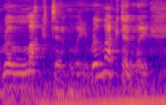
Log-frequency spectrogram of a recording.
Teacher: this word has four syllables and the stress is on that second syllable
